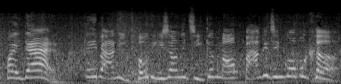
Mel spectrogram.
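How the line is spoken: Frenzied shout. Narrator (Chinese): 罗宾汉发疯似的，喊道

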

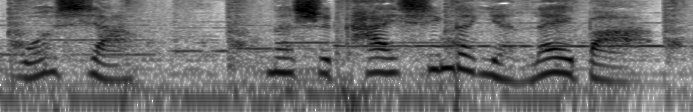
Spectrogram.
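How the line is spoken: Quiet. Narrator (Chinese): 奥斯卡小声地说

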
